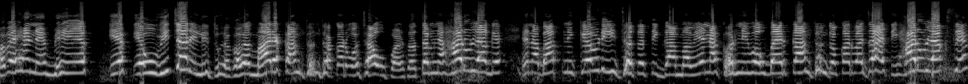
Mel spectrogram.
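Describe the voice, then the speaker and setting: Using a put-on character voice at an extremely high pitch, a woman speaks at a moderate pace with ordinary pitch variation. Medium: comedy sketch. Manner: loud, scolding, mocking.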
